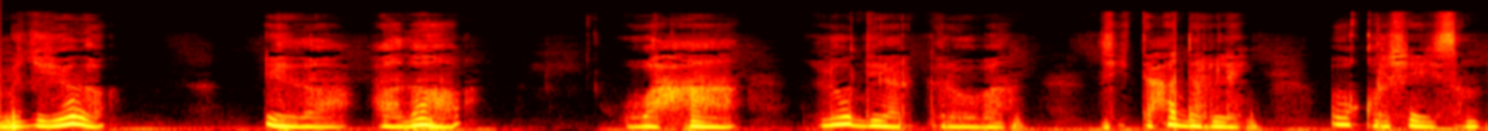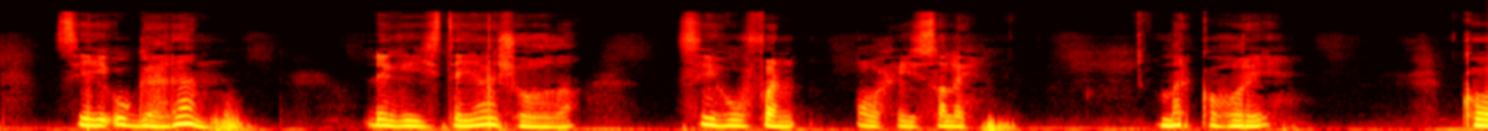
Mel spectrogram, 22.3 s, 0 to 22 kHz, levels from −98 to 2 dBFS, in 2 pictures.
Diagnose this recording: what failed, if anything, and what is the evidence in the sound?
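At the codec stage, the speech carries plainly audible coding damage throughout, with nothing above 14.9 kHz, likely from HE-AAC compression at a bitrate around 20 kbps. Spectral band replication rebuilds the treble from copied lower bands, so harmonics misalign and s sounds turn gritty, metallic or lispy.

At the buffer stage, processing in overlapping chunks means each new block began before the previous one ended. At 8.81, 11.82 and 14.82 s, about 3 s apart, 7.07 ms of audio plays twice at the join, heard as a click or stutter.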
